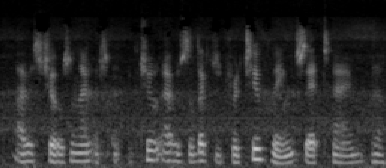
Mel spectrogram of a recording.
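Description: At a fairly slow pace, a woman speaks with a low pitch and a dark, mellow tone. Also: ordinary pitch variation.

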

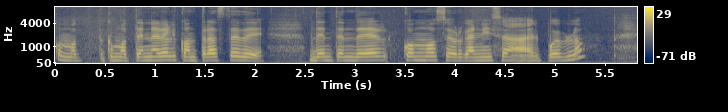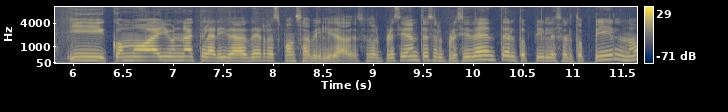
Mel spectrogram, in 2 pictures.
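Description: A woman speaks at a moderate pace with a dark, mellow tone. The sound is dry with no echo. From Sierra Norte of Oaxaca, Mexico (Zapotec community); Oaxaca, Mexico. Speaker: filmmaker; guest. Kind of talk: casual conversation. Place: hall.

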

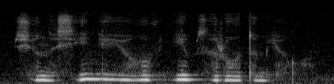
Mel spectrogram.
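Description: A woman's gentle, monotone, flat delivery at a very slow pace, with noticeable background noise. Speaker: ASMR Bible reader. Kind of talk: ASMR Bible reading, sleep relaxation. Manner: whispered, gentle.

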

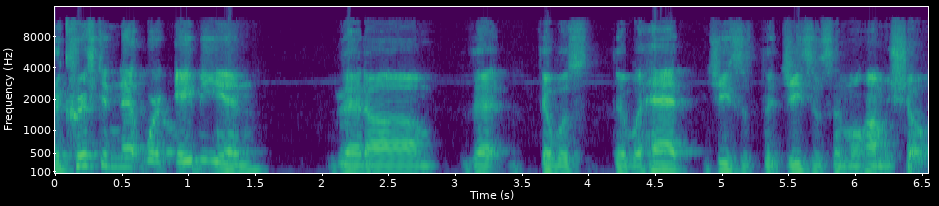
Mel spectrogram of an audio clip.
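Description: A man with an American accent speaks at a fairly slow pace, somewhat breathy, with ordinary pitch variation. His loudness stays very even. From Detroit, US. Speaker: former preacher and convert interviewee. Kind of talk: casual interview. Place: home room. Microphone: video call.

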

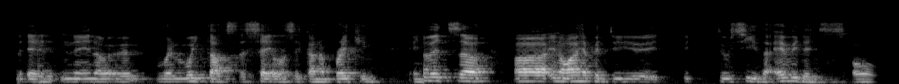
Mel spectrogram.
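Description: A man talks at a fairly slow pace in a monotone, flat delivery. The background is quiet, with audible room echo. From Fiji, Lau group. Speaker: traditional canoe sailing captain. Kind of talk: webinar presentation. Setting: video call. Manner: halting. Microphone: video call.

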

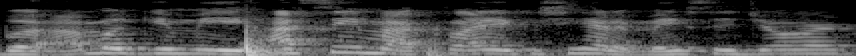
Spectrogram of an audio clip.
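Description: At a moderate pace, a woman talks over noticeable background noise, with audible room echo. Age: 20s. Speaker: vlogger. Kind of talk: casual vlog.

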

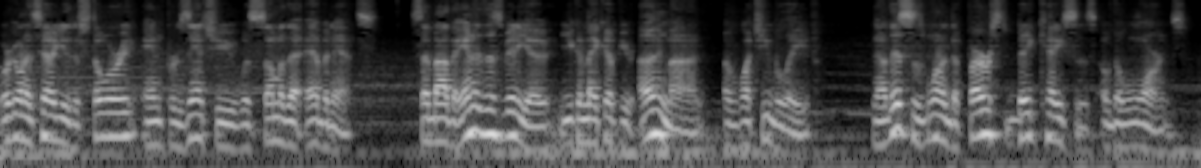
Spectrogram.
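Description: Over faint background music, a man talks at a moderate pace. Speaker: paranormal channel host. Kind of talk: storytelling intro. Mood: calm, slightly ominous.

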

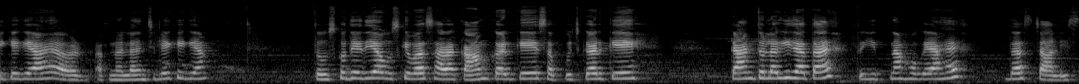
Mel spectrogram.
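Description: Raising and projecting her voice, a woman speaks at a fairly slow pace in a bright, sharp tone. Her intonation stays fairly even. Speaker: home vlogger. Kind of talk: casual vlog chat. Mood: a little low, chatty. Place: home room. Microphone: phone near.

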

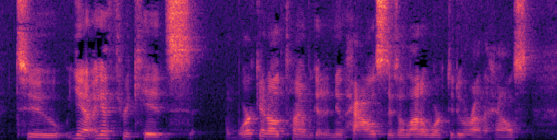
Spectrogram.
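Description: A man talks at a fairly quick pace. His intonation stays fairly even over light background noise. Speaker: vlogger starting a diet plan. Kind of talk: casual vlog chat. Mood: frank, self-critical. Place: home room. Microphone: phone near.

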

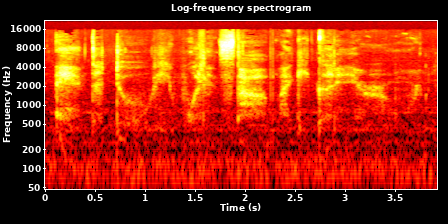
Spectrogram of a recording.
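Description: Whispering and soft-spoken, a woman speaks at a very slow pace over loud background noise. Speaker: vlogger. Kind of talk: casual storytelling vlog. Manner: soft ASMR whisper. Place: home room. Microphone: webcam.

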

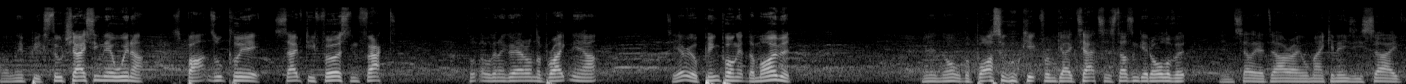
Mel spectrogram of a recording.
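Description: Amid noticeable background noise, an animated man with a fairly high pitch talks at a fairly quick pace, broken by long, frequent pauses. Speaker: football match commentator. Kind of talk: live sports commentary. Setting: stadium match broadcast. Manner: fast-paced, animated, excitable play-by-play; rising, emphatic delivery on goals.

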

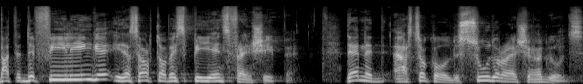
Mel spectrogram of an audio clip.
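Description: A bright, sharp voice in a strong Italian accent, with very wide pitch swings, a moderate pace and a quiet background. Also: man, fairly high pitch for a man. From Italy. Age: 50s. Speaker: economics professor. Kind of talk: lecture. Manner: halting. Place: hall.

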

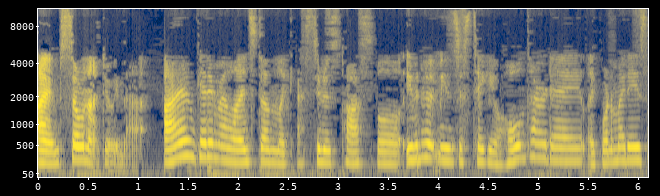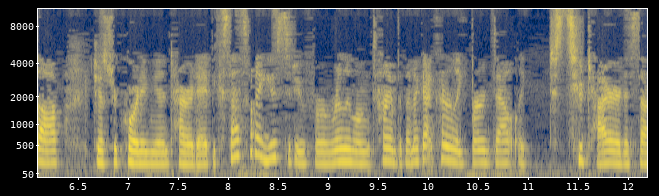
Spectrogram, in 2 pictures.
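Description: This woman's mid-range voice races along extremely quickly. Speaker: voice actor and video creator. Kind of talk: casual vlog monologue. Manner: casual, filler-heavy.

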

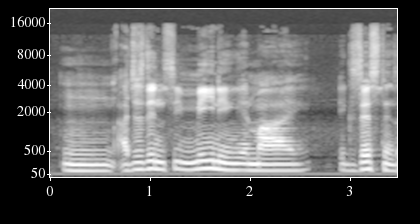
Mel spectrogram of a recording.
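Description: A man with an American accent speaks in a monotone, flat voice of medium pitch, recorded very cleanly against a silent background. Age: 20s. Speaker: keynote commencement speaker. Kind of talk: motivational graduation speech to an audience. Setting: auditorium with live audience.

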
